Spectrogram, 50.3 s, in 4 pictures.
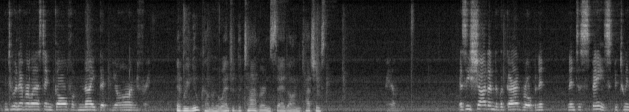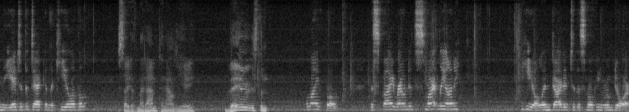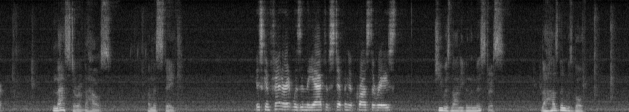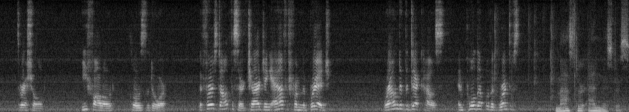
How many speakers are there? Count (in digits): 2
